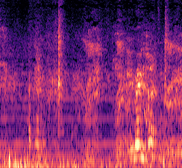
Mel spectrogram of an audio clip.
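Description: A pig in its pen grunting briefly near the end, over low rumbling and a couple of light knocks.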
